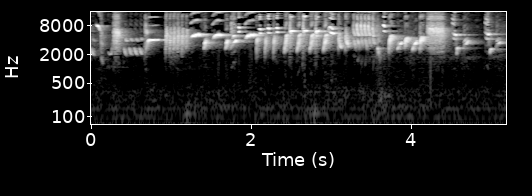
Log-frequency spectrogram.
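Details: Powerful song of a caged European goldfinch: a continuous, rapid stream of bright twitters, liquid chirps and short buzzy rattles, varied and unbroken for the whole stretch.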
